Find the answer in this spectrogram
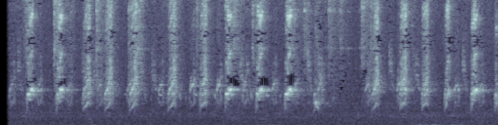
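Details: A bulbul's evening song: bright, high chirping notes, repeated quickly about two or three times a second over a soft background hiss.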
